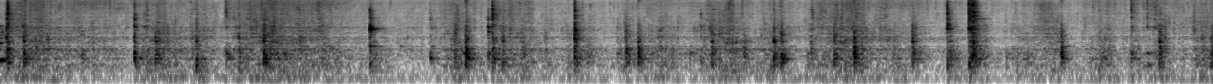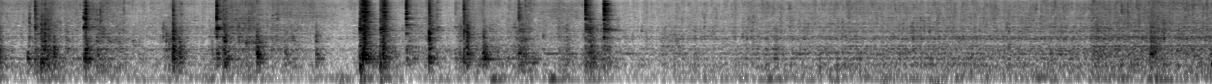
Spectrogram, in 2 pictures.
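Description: Paneer, potato and peas stirred and mixed in a pan at home, with a spoon repeatedly scraping and clattering against the metal over a steady low sizzle. The scrapes come in an irregular rhythm, close and fairly loud, and no one speaks.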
